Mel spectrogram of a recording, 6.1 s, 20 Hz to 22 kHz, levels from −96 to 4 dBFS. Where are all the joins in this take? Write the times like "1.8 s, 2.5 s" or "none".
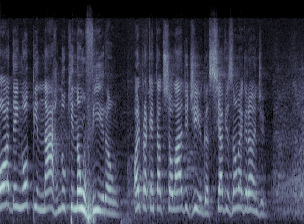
2.6 s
